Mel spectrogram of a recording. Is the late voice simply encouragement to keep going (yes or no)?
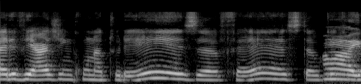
no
